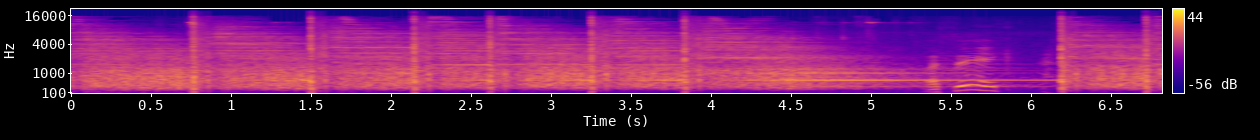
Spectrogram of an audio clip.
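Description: Sharp, loud gunshots from a Walther P99 pistol, about nine evenly spaced shots with metallic ringing between them, close by and nearly alone, with a brief voice near the end.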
